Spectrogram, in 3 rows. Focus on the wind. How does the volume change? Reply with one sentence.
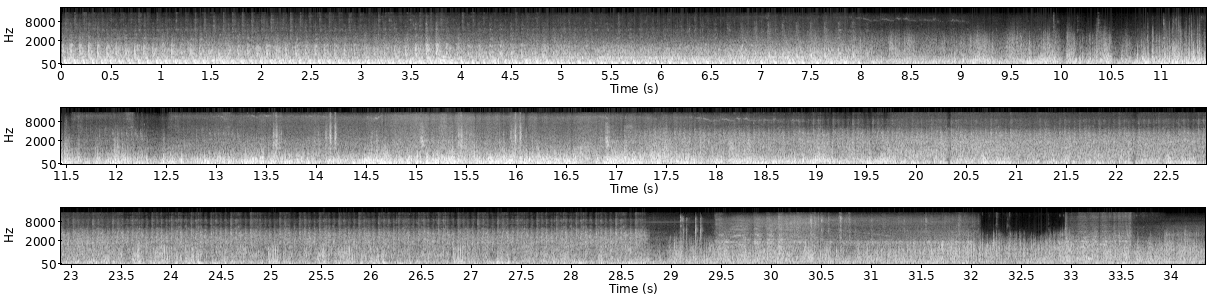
The loudness of the wind goes up, then down.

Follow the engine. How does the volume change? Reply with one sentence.
The volume of the engine goes down.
